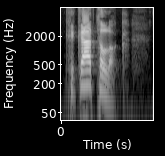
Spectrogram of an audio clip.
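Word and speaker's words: Qikiqtaaluk: I said I couldn't pronounce the first name of the Fisheries Corporation. I couldn't until I just heard from the GM, Joel Hickey. It's Kikatiluk. Kikatiluk Fisheries, and they're at 1121 Kenmount Road in Paradise, just past Robin's Donuts.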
